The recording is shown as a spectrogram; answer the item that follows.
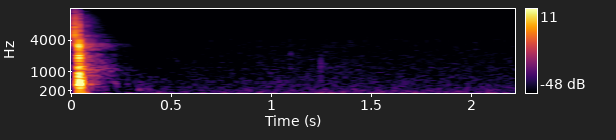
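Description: A single sharp knock as a hand grabs the camera, dying away within about a quarter second. A faint hiss follows.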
